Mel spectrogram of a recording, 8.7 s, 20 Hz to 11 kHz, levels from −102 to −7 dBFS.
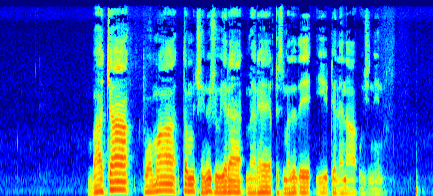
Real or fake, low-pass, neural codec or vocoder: real; 9.9 kHz; none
